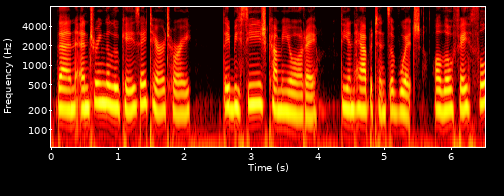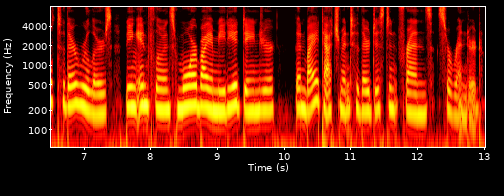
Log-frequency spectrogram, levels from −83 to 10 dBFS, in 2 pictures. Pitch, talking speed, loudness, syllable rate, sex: 210 Hz, 145 wpm, -17 LUFS, 5.4 syllables/s, female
